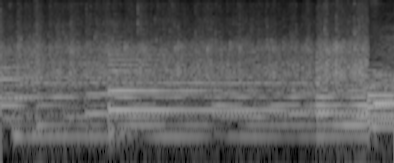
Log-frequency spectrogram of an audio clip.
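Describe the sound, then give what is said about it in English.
An audience claps steadily for everyone at the end of an evening event, a dense, continuous wash of applause, with sustained musical tones held underneath and shifting pitch partway through. “It's been a very wonderful evening, and let's clap our hands for everyone.”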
